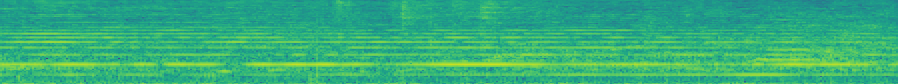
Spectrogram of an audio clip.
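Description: A vehicle horn blaring continuously on one steady, unwavering pitch, with fainter rising and falling tones beneath it.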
